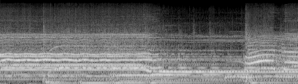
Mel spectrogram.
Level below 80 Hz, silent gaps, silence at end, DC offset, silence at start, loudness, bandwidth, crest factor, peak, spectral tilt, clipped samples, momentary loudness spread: -26 dBFS; none; 0 s; 0.2%; 0 s; -10 LUFS; 19 kHz; 10 dB; 0 dBFS; -4.5 dB/octave; under 0.1%; 6 LU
